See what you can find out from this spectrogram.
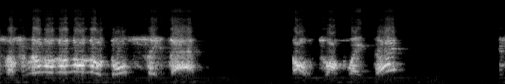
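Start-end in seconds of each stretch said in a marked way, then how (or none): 0.3-4.1 higher-pitched, rapid-fire no's slowing into firm advice; urgent objection. Retold or imitated. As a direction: cut him off with an urgent retold protest. Retells urgently stopping boxer's insult.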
